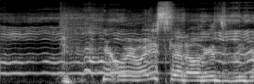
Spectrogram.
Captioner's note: laughs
